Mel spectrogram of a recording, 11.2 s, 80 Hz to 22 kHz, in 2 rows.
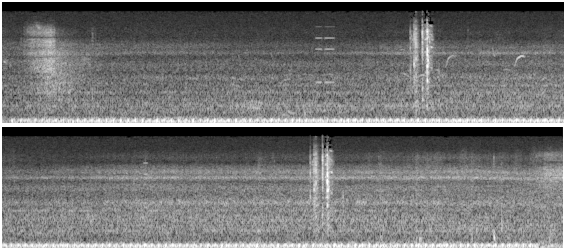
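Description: Diesel locomotive of Norfolk Southern 8103, a GE ES44AC, running as it approaches, a steady low engine drone that eases off just before the end. Three short sharp noises break in at about half a second, four seconds and nine seconds in.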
